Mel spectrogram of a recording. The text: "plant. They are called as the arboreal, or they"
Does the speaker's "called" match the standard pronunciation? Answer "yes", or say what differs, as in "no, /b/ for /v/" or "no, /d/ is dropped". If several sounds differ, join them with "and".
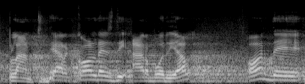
yes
